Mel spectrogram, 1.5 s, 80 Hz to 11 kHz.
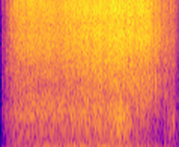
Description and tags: S016 Brake Gravel Mono
Rally car braking on a gravel stoned surface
